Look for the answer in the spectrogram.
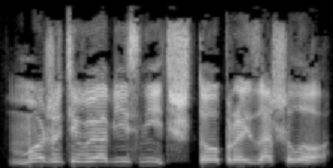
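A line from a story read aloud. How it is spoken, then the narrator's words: Roared. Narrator (Russian): взревел Омара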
